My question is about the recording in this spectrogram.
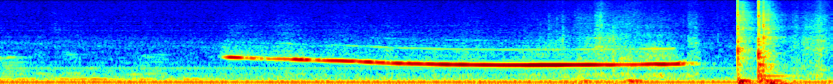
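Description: A person whistling one long note that glides down in pitch and levels off, followed by a couple of sharp clicks near the end.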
